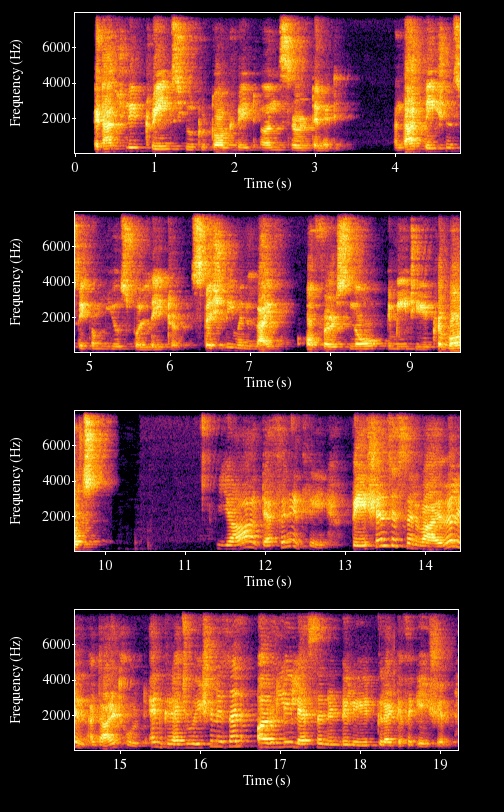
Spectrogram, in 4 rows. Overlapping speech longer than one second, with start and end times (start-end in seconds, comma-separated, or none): none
